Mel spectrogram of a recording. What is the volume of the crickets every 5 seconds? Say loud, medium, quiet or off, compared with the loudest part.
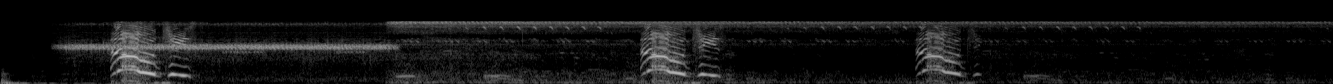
loud, medium, quiet.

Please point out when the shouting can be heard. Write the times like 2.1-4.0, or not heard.
1.1-2.0, 6.4-7.3, 9.2-9.8.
